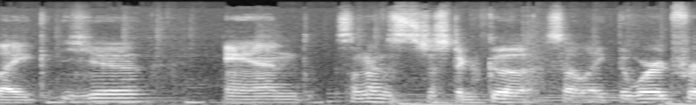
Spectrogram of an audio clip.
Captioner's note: hard g sound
